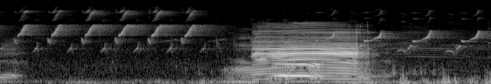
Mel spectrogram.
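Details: Grazing cows out in wide green pastures. One loud, rich moo lasts about a second midway. A bird chirps repeatedly in quick, high bursts before and after it.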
